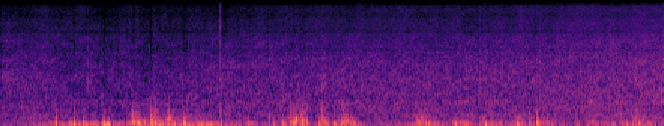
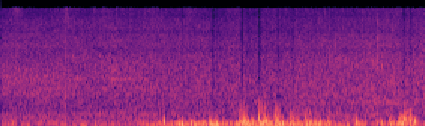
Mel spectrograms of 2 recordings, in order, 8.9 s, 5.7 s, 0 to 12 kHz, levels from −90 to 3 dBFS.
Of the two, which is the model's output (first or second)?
first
